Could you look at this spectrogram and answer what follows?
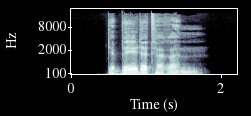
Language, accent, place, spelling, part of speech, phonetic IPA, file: German, Germany, Berlin, gebildeterem, adjective, [ɡəˈbɪldətəʁəm], De-gebildeterem.ogg
- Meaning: strong dative masculine/neuter singular comparative degree of gebildet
